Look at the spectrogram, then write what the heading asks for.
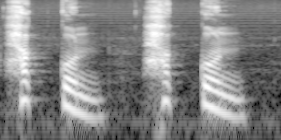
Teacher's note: জিব্বার গোড়া থেকে উচ্চারণ হবে, হা চাপ দিয়ে, হক কুন, হক কুন।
